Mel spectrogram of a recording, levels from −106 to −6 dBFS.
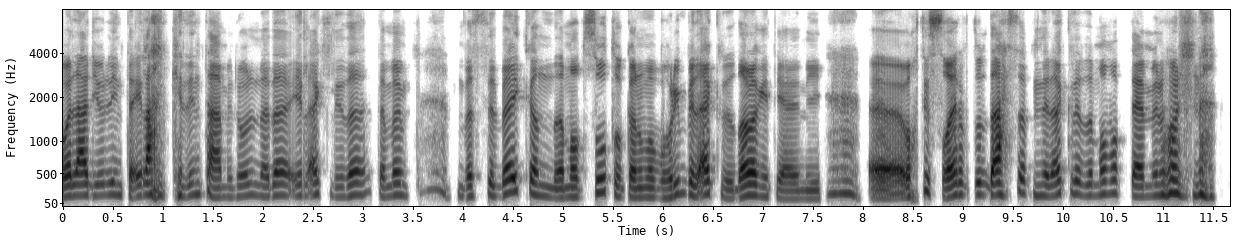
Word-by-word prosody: هو 155 Hz, -, +5 dB
اللي 170 Hz, +2 st, +3 dB
قعد 170 Hz, -1 st, +4 dB
يقول 170 Hz, +1 st, -8 dB
لي: 185 Hz, -, -5 dB
"أنت 170 Hz, -1 st, -7 dB
إيه -, -, 0 dB
العَكّ 175 Hz, -1 st, +1 dB
اللي 170 Hz, 0 st, -7 dB
أنت 185 Hz, 0 st, -9 dB
عامله 145 Hz, +2 st, -2 dB
لنا 170 Hz, -3 st, -7 dB
ده، 170 Hz, +1 st, 0 dB
إيه -, -, -7 dB
الأكل 165 Hz, -4 st, -7 dB
ده؟" 175 Hz, +5 st, -1 dB
تمام، 170 Hz, +2 st, -4 dB, 0.6 s
بس 155 Hz, +2 st, 0 dB
الباقي 185 Hz, +6 st, +3 dB
كان 175 Hz, -9 st, -3 dB
مبسوط 170 Hz, +9 st, -1 dB
وكانوا 140 Hz, -2 st, 0 dB
مبهورين 140 Hz, +9 st, -3 dB
بالأكل، 185 Hz, -6 st, +1 dB
لدرجة 155 Hz, +3 st, +5 dB
يعني 120 Hz, +1 st, -5 dB, 0.5 s
آآ، 285 Hz, 0 st, +5 dB
أختي 240 Hz, -, -6 dB
الصغيرة 175 Hz, -4 st, +4 dB
بتقول 180 Hz, +1 st, -7 dB
ده 180 Hz, -, +10 dB
أحسن 200 Hz, +3 st, +1 dB
من 165 Hz, -1 st, -8 dB
الأكل 180 Hz, +4 st, -1 dB
اللي 170 Hz, -3 st, -5 dB
ماما 190 Hz, +4 st, -3 dB
بتعمله 175 Hz, +2 st, +1 dB
لنا. 165 Hz, -4 st, -3 dB
170 Hz, 195 wpm, -23 LUFS, 150-185 Hz, 0.6 s, ده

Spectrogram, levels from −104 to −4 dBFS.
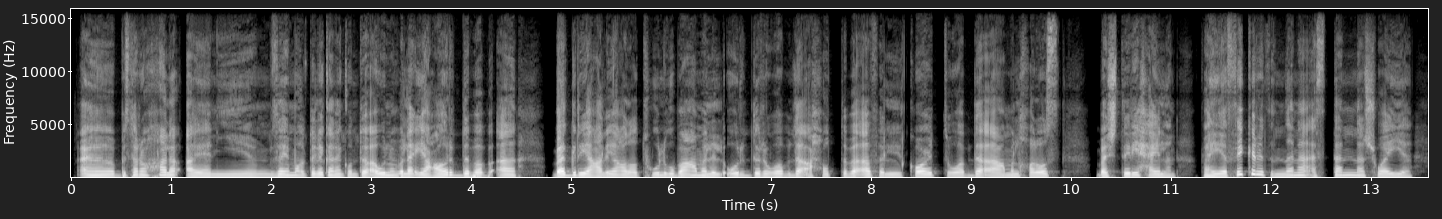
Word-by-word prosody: آآ 200 Hz, +2 st, +2 dB
بصراحة 215 Hz, +5 st, -1 dB
لأ، 220 Hz, -2 st, 0 dB
يعني 175 Hz, +1 st, 0 dB, 0.2 s
م -, -, -6 dB
زي 195 Hz, +3 st, +2 dB
ما 210 Hz, 0 st, 0 dB
قُلت 190 Hz, +1 st, -3 dB
لك 215 Hz, +1 st, +1 dB
أنا 195 Hz, -3 st, +1 dB
كنت 180 Hz, +1 st, -5 dB
أول 195 Hz, +4 st, +4 dB
ما 210 Hz, -, 0 dB
بالاقي 190 Hz, +2 st, +2 dB
عَرْض 195 Hz, +2 st, +2 dB
بابقى 190 Hz, +3 st, +1 dB, 0.4 s
باجري 205 Hz, +2 st, +5 dB
عليه 170 Hz, +1 st, +1 dB
على 195 Hz, -4 st, +1 dB
طول 205 Hz, +4 st, -4 dB
وباعمل 195 Hz, -3 st, +1 dB
الorder 200 Hz, 0 st, -1 dB
وأبدأ 190 Hz, +2 st, 0 dB
أحُط 200 Hz, -1 st, -7 dB
بقى 195 Hz, +1 st, +2 dB
في 160 Hz, -3 st, -3 dB
الcart 200 Hz, +3 st, 0 dB
وأبدأ 180 Hz, +3 st, 0 dB
أعمل 185 Hz, +1 st, 0 dB
خلاص 175 Hz, +3 st, -1 dB, 0.4 s
باشتري 210 Hz, +7 st, +1 dB
حالًا. 195 Hz, -5 st, -2 dB, 0.2 s
فهي 185 Hz, +1 st, +2 dB
فكرة 285 Hz, -, 0 dB
إن 185 Hz, +2 st, -5 dB
أنا 220 Hz, +3 st, 0 dB
أستنّى 220 Hz, +5 st, -3 dB
شوية 190 Hz, -4 st, -3 dB
195 Hz, 170 wpm, -18 LUFS, 180-205 Hz, 0.4 s, باجري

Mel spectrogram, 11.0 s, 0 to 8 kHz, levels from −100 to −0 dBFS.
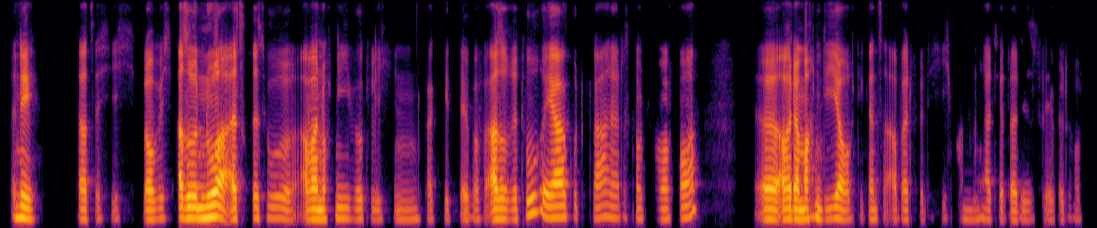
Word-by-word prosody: Ne, 145 Hz, -3 st, +3 dB, 0.4 s
tatsächlich 135 Hz, +2 st, -9 dB
glaube 125 Hz, +1 st, 0 dB
ich 135 Hz, 0 st, -18 dB
also 140 Hz, 0 st, +5 dB
nur 145 Hz, +2 st, +8 dB
als 135 Hz, -, 0 dB
Retoure, 140 Hz, -2 st, -7 dB
aber 130 Hz, +1 st, +3 dB
noch 130 Hz, 0 st, -1 dB
nie 135 Hz, -1 st, -7 dB
wirklich 125 Hz, -1 st, -13 dB
'n 125 Hz, +2 st, -14 dB
Paket 125 Hz, -2 st, -19 dB
selber 130 Hz, -, -11 dB
ver -, -, -15 dB
also 130 Hz, 0 st, +4 dB
Retoure, 160 Hz, -, -3 dB
ja 150 Hz, 0 st, +5 dB
gut 150 Hz, -, -13 dB
klar, 145 Hz, 0 st, -8 dB
das 150 Hz, +1 st, -27 dB
kommt 135 Hz, -2 st, -13 dB
schon 130 Hz, -, -16 dB
mal 130 Hz, -, -6 dB
vor, 145 Hz, +1 st, -5 dB, 0.5 s
äh, -, -, -3 dB
aber 130 Hz, +1 st, +4 dB
da 135 Hz, -, +6 dB
machen 130 Hz, +3 st, +1 dB
die 130 Hz, +1 st, -9 dB
ja 140 Hz, -1 st, +3 dB
auch 125 Hz, 0 st, -6 dB
die -, -, -30 dB
ganze 125 Hz, 0 st, -12 dB
Arbeit 125 Hz, 0 st, -11 dB
für -, -, -24 dB
dich. 150 Hz, -, -46 dB
Ich 135 Hz, 0 st, -29 dB
meine, 125 Hz, -, -20 dB
man 130 Hz, +2 st, -17 dB
hat 125 Hz, 0 st, -14 dB
ja -, -, -13 dB
da 120 Hz, -, -8 dB
dieses 120 Hz, +2 st, -19 dB
Label 120 Hz, 0 st, -18 dB
drauf. 135 Hz, -1 st, -27 dB
130 Hz, 255 wpm, -21 LUFS, 125-140 Hz, 0.5 s, nur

